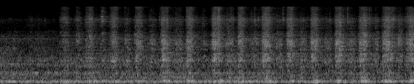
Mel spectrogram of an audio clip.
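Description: A raw carrot being grated by hand, rasping in quick, even strokes about four or five times a second, starting about half a second in.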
